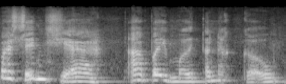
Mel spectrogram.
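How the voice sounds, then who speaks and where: A woman playing an elderly, plain-spoken and curious mother in an audio drama, with a husky voice and slow, questioning delivery. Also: medium pitch, animated, full character voice. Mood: resigned, amused.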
